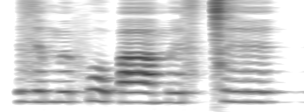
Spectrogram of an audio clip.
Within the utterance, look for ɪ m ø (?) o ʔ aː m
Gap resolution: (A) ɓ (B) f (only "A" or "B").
B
